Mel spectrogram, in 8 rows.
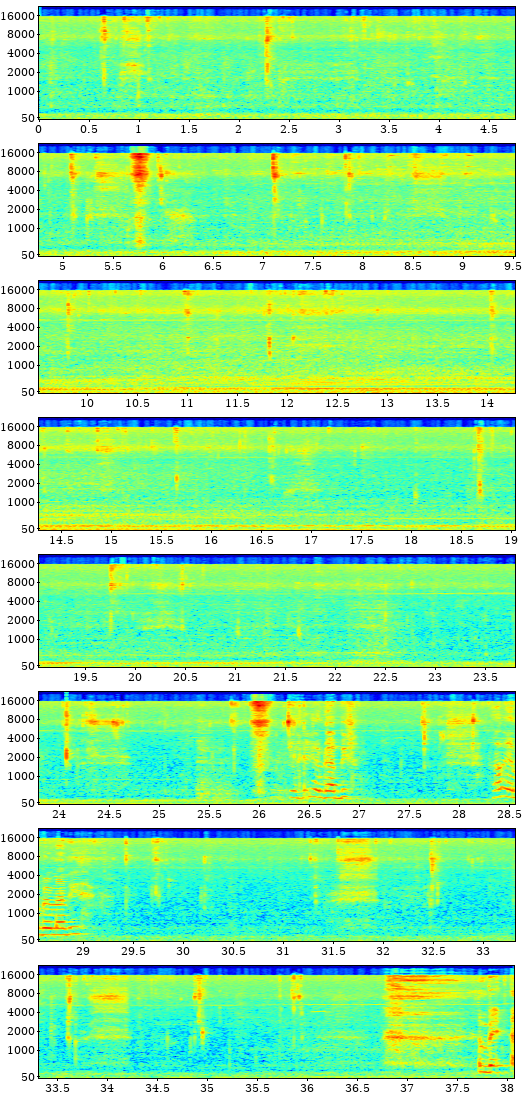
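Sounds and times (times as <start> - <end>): close chewing and biting: 0.0 - 26.4, 27.2 - 28.3, 29.2 - 30.5, 31.1 - 36.1
steady low hum: 0.0 - 38.0
wet mouth sounds: 0.1 - 1.4, 4.8 - 6.4, 14.0 - 21.8, 24.0 - 24.8, 29.2 - 30.4, 31.2 - 32.7, 33.3 - 36.1.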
